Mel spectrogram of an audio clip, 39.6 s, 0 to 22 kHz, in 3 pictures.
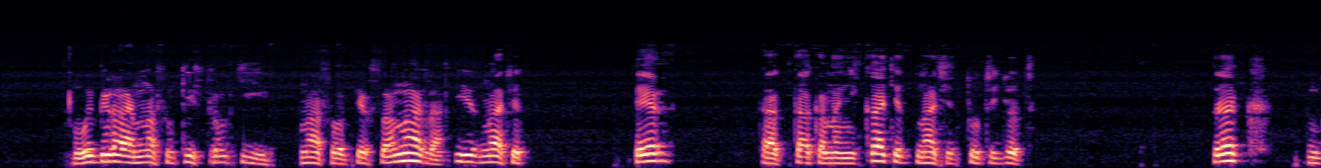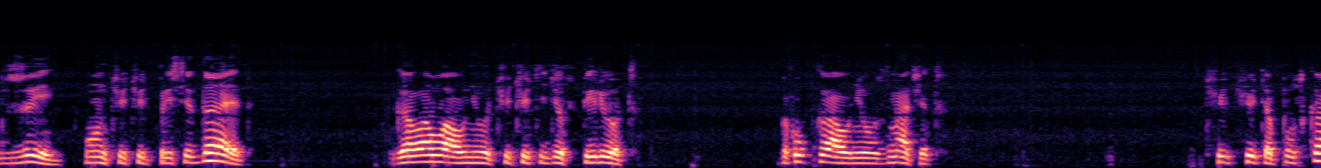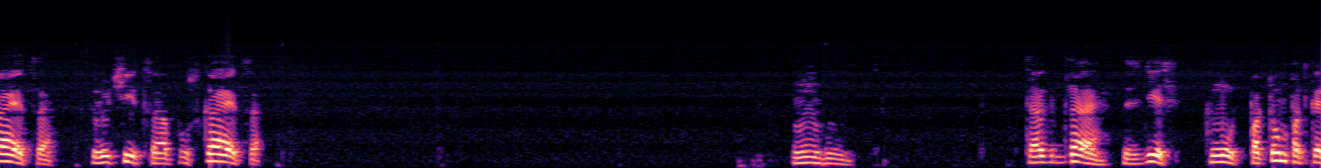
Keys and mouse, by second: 1.1 click, 2.2 shift+click, 2.9 middle click, 4.3 shift+click, 6.3 r, 8.7 click, 9.5 r, 12.3 click, 13.1 g, 17.1 click, 17.6 r, 19.7 click, 20.4 middle click, 21.4 middle click, 23.5 middle click, 25.2 g, 27.5 click, 27.9 r, 29.4-31.0 middle drag, 34.7 shift+middle click.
